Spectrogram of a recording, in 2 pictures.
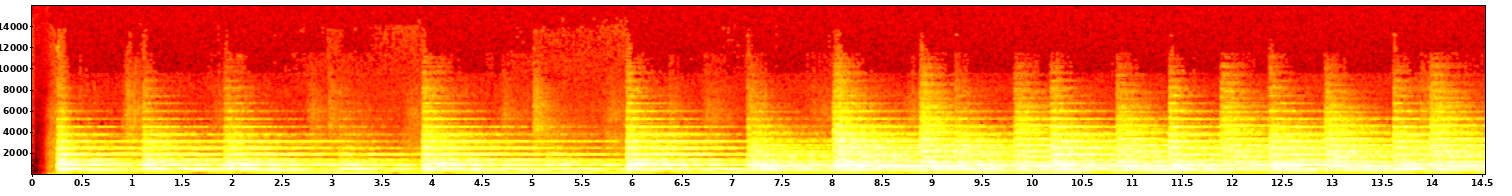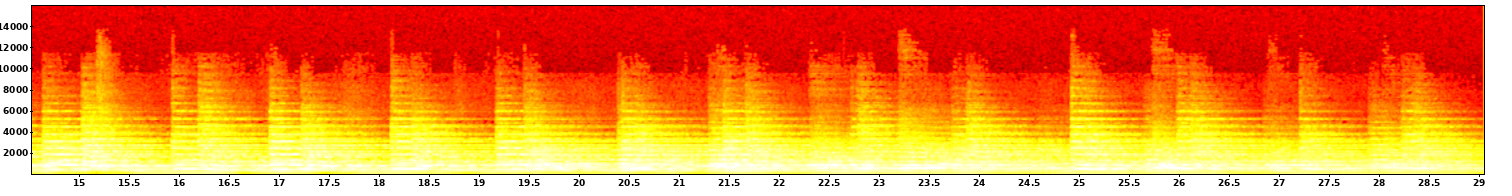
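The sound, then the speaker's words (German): Church bells of the Catholic parish church Herz Jesu in Selb, Upper Franconia, Germany, ring the 12 o'clock midday peal, one bell striking alone at first before several more join in a dense, continuous overlapping clangour that stays loud and resonant throughout, with no voices. “Das Mittagsläuten kommt heute von der katholischen Pfarrkirche Herz Jesu im oberfränkischen Porzellanort Selb.”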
